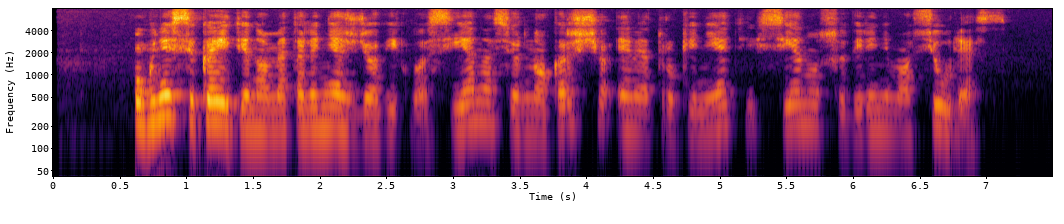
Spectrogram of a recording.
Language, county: Lithuanian, Utena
